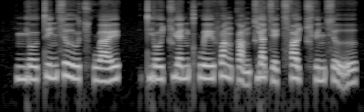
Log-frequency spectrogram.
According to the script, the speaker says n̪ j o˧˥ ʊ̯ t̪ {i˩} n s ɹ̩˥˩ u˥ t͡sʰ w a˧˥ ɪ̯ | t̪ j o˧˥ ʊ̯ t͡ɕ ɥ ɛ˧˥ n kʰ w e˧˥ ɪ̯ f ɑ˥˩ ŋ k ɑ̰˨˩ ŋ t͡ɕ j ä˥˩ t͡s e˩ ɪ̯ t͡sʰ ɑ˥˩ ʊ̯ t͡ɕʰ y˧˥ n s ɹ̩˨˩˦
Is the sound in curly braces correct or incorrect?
incorrect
